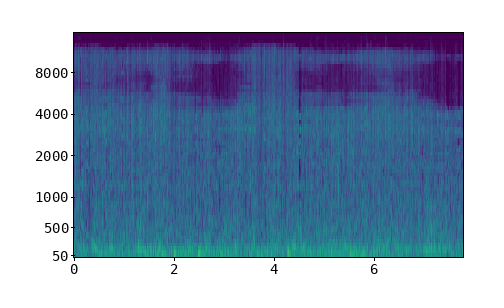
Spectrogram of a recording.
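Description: Heavy rain falling on a moving car, over a steady low rumble from the car and the wet road.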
